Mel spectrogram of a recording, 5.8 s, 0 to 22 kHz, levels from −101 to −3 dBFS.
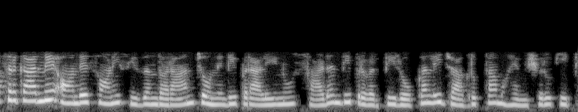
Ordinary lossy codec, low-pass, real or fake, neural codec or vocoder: Opus, 24 kbps; 3.6 kHz; real; none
